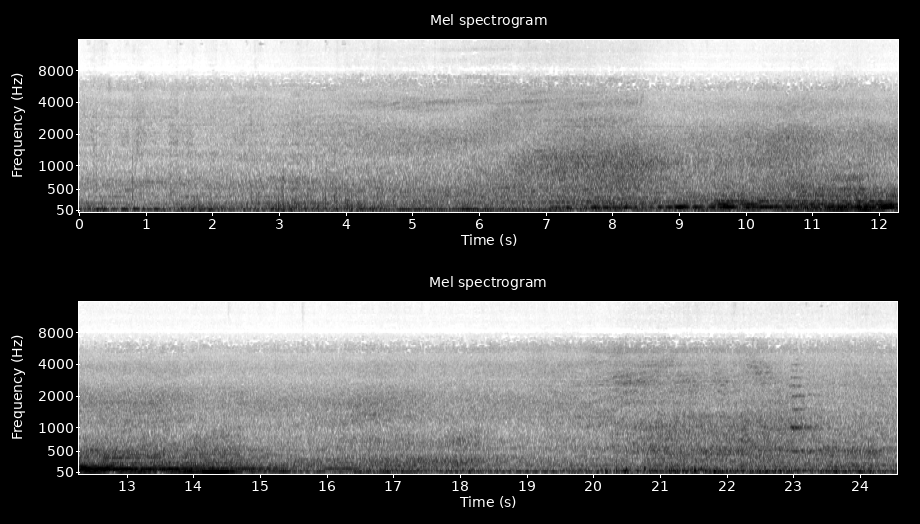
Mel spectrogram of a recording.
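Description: A motor vehicle drives past, its engine growing louder over several seconds, loudest about halfway through, then fading away.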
